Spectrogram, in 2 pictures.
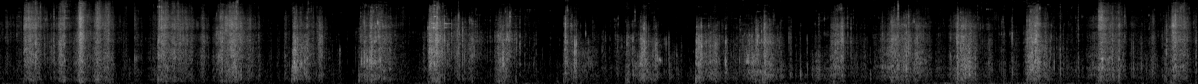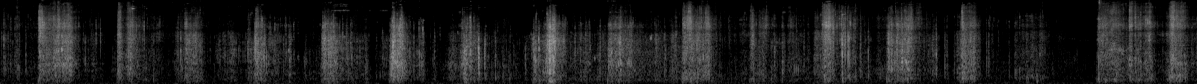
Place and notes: Berneval-le-Grand, France - Walking on pebbles
Walking on the big pebbles of the Penly beach near the small village called Berneval.
2 November 2017, 17:50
